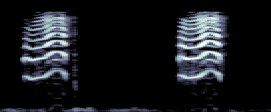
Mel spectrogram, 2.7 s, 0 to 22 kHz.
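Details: At a Danish nest with three eggs on 24 March 2024, where the male delivers rodents to the female, a tawny owl gives two strained, nasal calls about one and a half seconds apart, with faint low thumps between them.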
